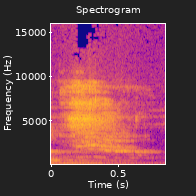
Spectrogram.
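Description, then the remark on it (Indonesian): A cat that has just come in gives one drawn-out meow, loud, its bright tone sliding downward as it fades over less than a second. “Ini suara kucing. Kucing masuk.”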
